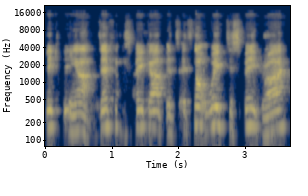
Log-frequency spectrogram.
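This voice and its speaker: Emphatic high-voiced Australian man, roomy sound. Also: steady tone, normal speed, fairly bright tone. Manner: earnest, emphatic, repeats key phrases. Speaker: guest mindset coach. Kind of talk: remote interview. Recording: roomy echo.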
